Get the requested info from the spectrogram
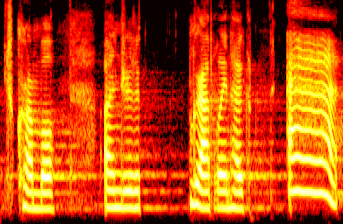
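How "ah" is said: short high startled shout. A narrator's reading. Grinch as the cliff crumbles, startled shout. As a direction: yelp as the rock gives way. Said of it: "the Grinch shouted".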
